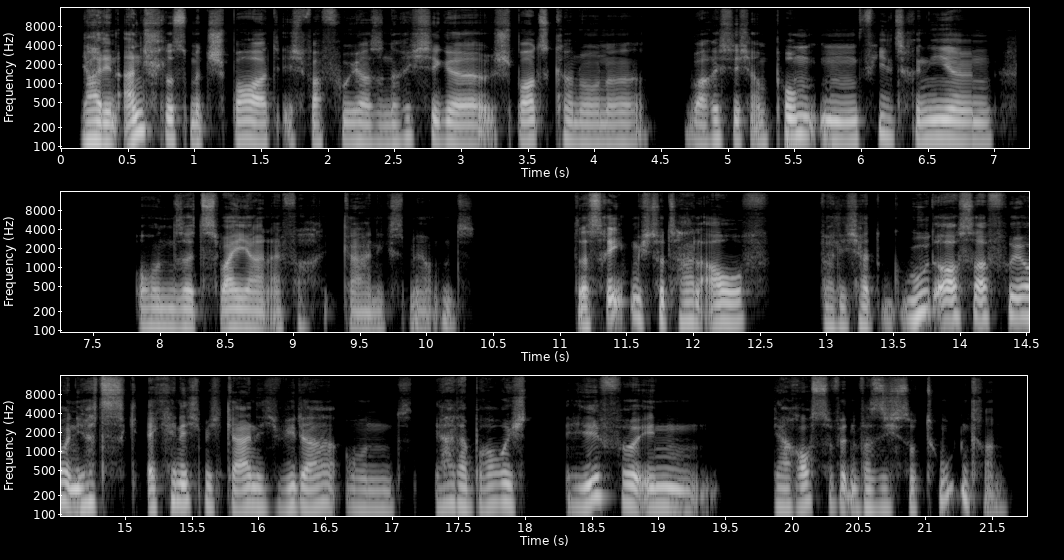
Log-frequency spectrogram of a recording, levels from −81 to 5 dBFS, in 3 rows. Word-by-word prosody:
ja, 125 +1 +6
den 115 - +4
Anschluss 135 -3 +4
mit 110 -4 -3
Sport 120 -2 +3
ich - - -8
war 110 - 0
früher 120 -1 -2
so 110 0 -8
'ne 110 +1 -5
richtige 120 -5 +1
Sportskanone, 115 -1 -1 0.3
war 115 -2 -2
richtig 130 -1 -3
am 120 - -5
Pumpen, 130 -4 +3
viel 145 +3 -6
trainieren 125 -2 +2 0.8
und 110 0 -2
seit 105 -1 +1
2 105 +1 +3
Jahren 105 -2 +1
einfach 100 0 -12
gar 95 -1 -5
nix 95 0 -11
mehr. - - -9
Und - - -14 0.7
das - - +2
regt - - +3
mich 155 -4 -2
total 140 -1 -1
auf, 135 +1 +2 0.4
weil 115 -1 -7
ich 115 - -6
halt 115 - -3
gut 170 +8 0
aussah 150 0 +5
früher 165 0 +1
und 140 -5 +5
jetzt 150 +3 0
k - - -13
erkenn 130 +5 -1
ich 150 0 +1
mich 140 -2 -5
gar 125 +1 +2
nicht 130 -1 -3
wieder. 135 +1 -1
Und 120 -1 -10 0.2
ja, 145 +2 -5
da 140 - -1
brauch 140 +3 -2
ich 145 0 -4 0.2
Hilfe, 145 +3 +2
in 130 -2 -1 0.4
ja 130 -1 -3
rauszufinden, 140 -1 -2
was 125 -1 -3
ich 125 0 -5
so 120 - -5
tun 170 - -9
kann. 115 -5 -13
130 Hz, 170 wpm, -24 LUFS, 115-140 Hz, 0.8 s, ja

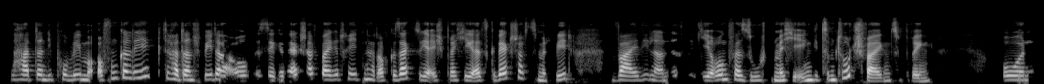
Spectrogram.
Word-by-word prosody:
hat 220 0 +1
dann 225 - +1
die 215 - -9
Probleme 220 -1 -2
offengelegt, 300 +3 -1
hat 230 -2 +4
dann 215 -1 +6
später 230 +2 +1
auch 205 +1 -2
ist - - -15
der 195 - -2
Gewerkschaft 245 +6 -1
beigetreten, 230 +2 0
hat - - -6
auch 185 - 0
gesagt, 255 +4 +4
so: 195 - -8
„Ja, - - +3
ich - - -5
spreche 195 0 -4
hier 170 - +5
als 185 +1 0
Gewerkschaftsmitglied, 245 - 0 0.4
weil 190 0 +4
die 220 - -14
Landesregierung 205 - -2
versucht, 190 -5 -2
mich 185 +1 +1
irgendwie 200 +3 +1
zum 210 - 0
Totschweigen 170 - +4
zu 195 - -9
bringen.“ 155 -2 -3 0.7
Und, 200 0 0
210 Hz, 195 wpm, -22 LUFS, 190-235 Hz, 0.7 s, dann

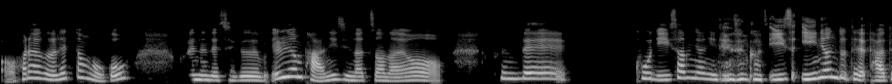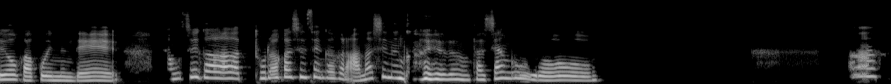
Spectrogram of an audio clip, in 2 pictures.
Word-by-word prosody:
어 350 - -6
허락을 250 -5 +1
했던 280 +3 -1
거고 200 - 0 0.6
그랬는데 215 -3 +1
지금 190 0 0
1 275 +7 +4
년 355 0 +3
반이 205 - +1
지났잖아요. 185 -2 -1 0.5
근데 270 -1 0 0.6
곧 280 -2 0
2-3 220 +9 +1
년이 260 -5 +1
되는 225 +2 +2
것 225 0 +2
이스 230 +4 +1
2 240 +3 +5
년도 320 -2 +3
돼 230 -6 +3
다 180 0 +2
되어 225 +3 +2
가고 190 0 0
있는데 180 +1 -2 0.5
당최가 280 -1 +1
돌아가실 330 +4 -1
생각을 300 -6 -4
안 185 - -1
하시는 285 +2 -1
거예요 240 -4 +1
다시 220 +3 -4
한국으로. 200 -9 -1 2.5
아. 370 0 -2
235 Hz, 225 characters per minute, -22 LUFS, 195-280 Hz, 2.5 s, 2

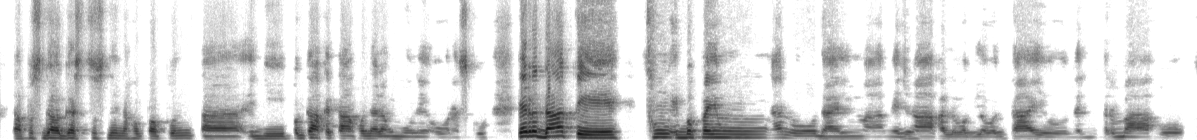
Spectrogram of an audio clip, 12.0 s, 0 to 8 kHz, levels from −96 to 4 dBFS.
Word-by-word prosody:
Tapos 140 - -5
gagastos 145 -1 0
din 145 -1 -6
ako 130 0 -12
papunta, 125 -3 -5
eh 120 - -12
di 125 0 -8
pagkakitaan 140 -3 -3
ko 135 - -7
na 130 -1 -5
lang 125 - -10
muna 110 -1 -17
'yung 110 - -22
oras - - -12
ko. 385 0 -22 0.3
Pero 245 +3 +10
dati 190 -8 +7 0.3
kung 195 +1 -1
iba 170 +3 0
pa 185 0 +4
'yung 180 0 0 0.4
ano 140 -5 -10
dahil 110 -1 -10
nga 110 -1 -18
medyo 105 +2 -15
nakakaluwag-luwag 110 0 -11
tayo 110 -3 -9
dahil - - -22
may 190 - -57
trabaho. 105 - -12
130 Hz, 150 wpm, -18 LUFS, 115-165 Hz, 0.4 s, Pero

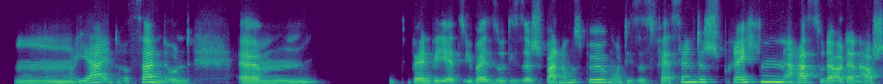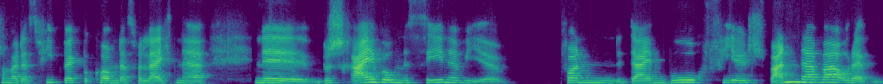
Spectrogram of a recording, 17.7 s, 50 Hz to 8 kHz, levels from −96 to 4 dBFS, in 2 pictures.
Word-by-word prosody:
Mhm, 175 -5 -4
ja, 220 +9 +2
interessant. 220 +4 +2
Und, 175 0 -7 0.5
ähm, 185 - -1 0.9
wenn 190 -3 +2
wir 190 - -1
jetzt 180 0 0
über 180 -1 0
so 185 0 -6
diese 180 0 -5
Spannungsbögen 240 +6 0
und 195 -2 -9
dieses 175 -2 -8
Fesselnde 255 +8 +1
sprechen, 260 +2 +2
hast 215 +1 +3
du 220 - -6
da 195 -2 +3
au 190 - +5
dann 195 0 0
auch 185 +2 0
schon 215 +1 -5
mal 195 - -2
das 185 0 -5
Feedback 210 -2 -4
bekommen, 200 -1 -2
dass 185 0 -5
vielleicht 185 -1 +1
'ne 180 -2 -2 0.5
'ne 190 -5 +2
Beschreibung, 230 +3 +4
'ne 210 - -8
Szene, 225 +1 -3
wie, 200 - -10
äh 180 0 -8 0.6
von 215 -3 -2
deinem 190 0 +1
Buch 225 0 -1
viel 220 -1 -4
spannender 245 +4 +3
war 245 0 +4
oder 210 - -1
200 Hz, 145 wpm, -22 LUFS, 185-230 Hz, 0.9 s, au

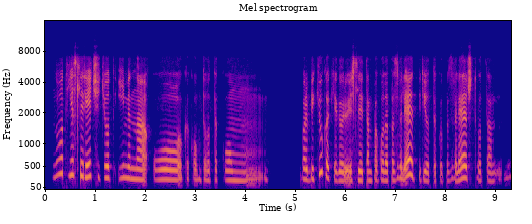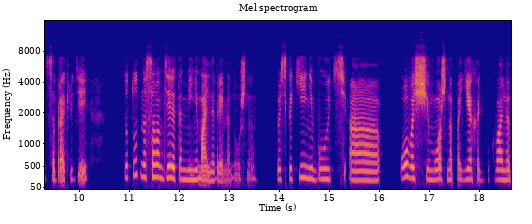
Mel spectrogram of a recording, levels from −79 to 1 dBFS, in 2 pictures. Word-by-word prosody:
Ну, 280 +4 -11
вот 345 +1 -2
если 310 0 0
речь 275 0 +5
идёт 250 0 -1
именно 240 -3 0
о 210 0 -1
каком-то 210 -2 -11
вот 200 -1 -9
таком 195 +1 -9 0.6
барбекю, 225 - -2
как 250 - -2
я 190 - -4
говорю, 190 -1 -1
если 200 -1 +2
там 190 0 -6
погода 190 -1 -3
позволяет, 245 - +2
период 195 -2 -5
такой 180 - -13
позволяет, 225 +5 +1
что 255 - -1
вот 190 - -10
там 180 0 -9 0.3
собрать 255 - -2
людей, 215 +2 -6 0.7
то 255 - -5
тут 300 +5 -6
на 270 -2 0
самом 265 -1 +2
деле 245 +2 +5
это 220 -1 -3
минимальное 210 -2 +1
время - - -5
нужно. 240 0 -5 0.4
То 220 - -9
есть 215 0 0
какие-нибудь, 225 -2 -2
а, 195 -1 +2 0.4
овощи 240 -3 +8
можно 210 0 0
поехать 215 -1 -1
буквально 210 0 -2
215 Hz, 140 wpm, -23 LUFS, 200-250 Hz, 0.7 s, овощи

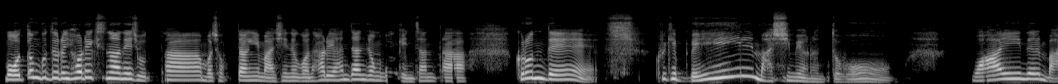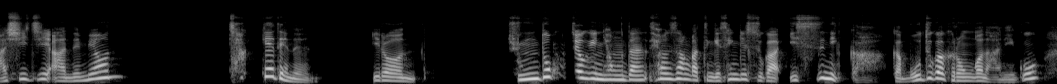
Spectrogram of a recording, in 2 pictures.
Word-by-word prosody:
뭐 220 -1 +5
어떤 310 +8 +3
분들은 290 -2 +3
'혈액순환에 280 -3 +4
좋다. 205 +1 0
뭐 175 - -3
적당히 190 +2 -2
마시는 165 +1 -3
거는 165 0 -3
하루에 205 0 0
1 210 +3 -2
잔 230 -1 +2
정도는 195 -3 -4
괜찮다.' 155 0 -5 0.5
그런데 240 -5 +2 0.6
그렇게 260 -1 -2
매일 315 - +3
마시면은 160 - -2
또 120 -4 -8 0.8
와인을 245 +7 +3
마시지 245 +5 -2
않으면 245 - 0 1.0
찾게 370 0 -1
되는 135 - -2 0.6
이런 180 0 -2 0.9
중독적인 265 +2 +3
형단 215 -1 +1
현상 255 0 +2
같은 195 -3 -2
게 170 - -2
생길 235 +4 -2
수가 175 -6 -1
있으니까 250 +8 -3
그러니까 140 - -3
모두가 270 +8 +3
그런 175 -7 -3
건 170 -2 0
아니고 125 - -4
210 Hz, 260 characters per minute, -21 LUFS, 170-260 Hz, 1.0 s, 뭐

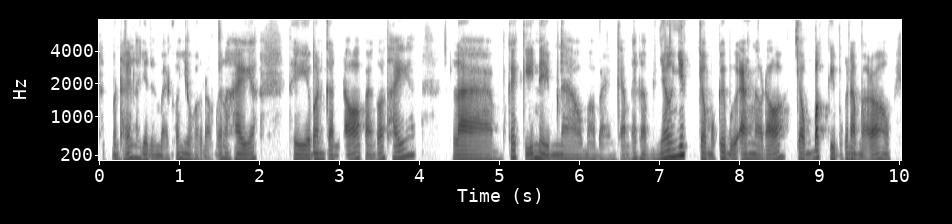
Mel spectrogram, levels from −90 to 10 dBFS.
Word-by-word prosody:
mình - - -6
thấy 115 +3 -1
là 130 - -3
gia 110 - -2
đình 100 -1 -7
bạn 90 -2 -6
có 115 - -6
nhiều 110 -4 -2
hoạt 90 -1 -10
động 85 0 -10
rất 120 - -3
là 115 - -3
hay 110 -1 +3
á. 125 - -1 0.5
Thì, 105 -3 +1
ở, 100 - +1
bên 120 -1 0
cạnh 100 -2 -2
đó 100 +1 +5
bạn 100 -1 -2
có 120 +3 -1
thấy 135 +3 0
á 195 - -4 0.5
là 95 -2 +5 0.2
cái 145 - +1
kỷ 115 +2 +1
niệm 105 -8 +1
nào 95 -2 -3
mà 90 0 -8
bạn 90 -1 -10
cảm 95 - -6
thấy 115 +3 -6
là 110 - -2
nhớ 130 +7 +4
nhất 195 +3 +7 0.2
trong 120 -4 +1
một 100 - -4
cái 135 +8 0
bữa 110 -2 -2
ăn 110 -1 +4
nào 100 -3 -2
đó, 100 +10 +3 0.2
trong 115 -2 0
bất 150 - +8
kỳ 120 - +1
một 100 -3 -13
cái 120 - -4
năm 115 -3 +1
nào 95 - -2
đó - - +6
hông? 115 -3 -3
110 Hz, 305 wpm, -25 LUFS, 95-120 Hz, 0.5 s, bất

